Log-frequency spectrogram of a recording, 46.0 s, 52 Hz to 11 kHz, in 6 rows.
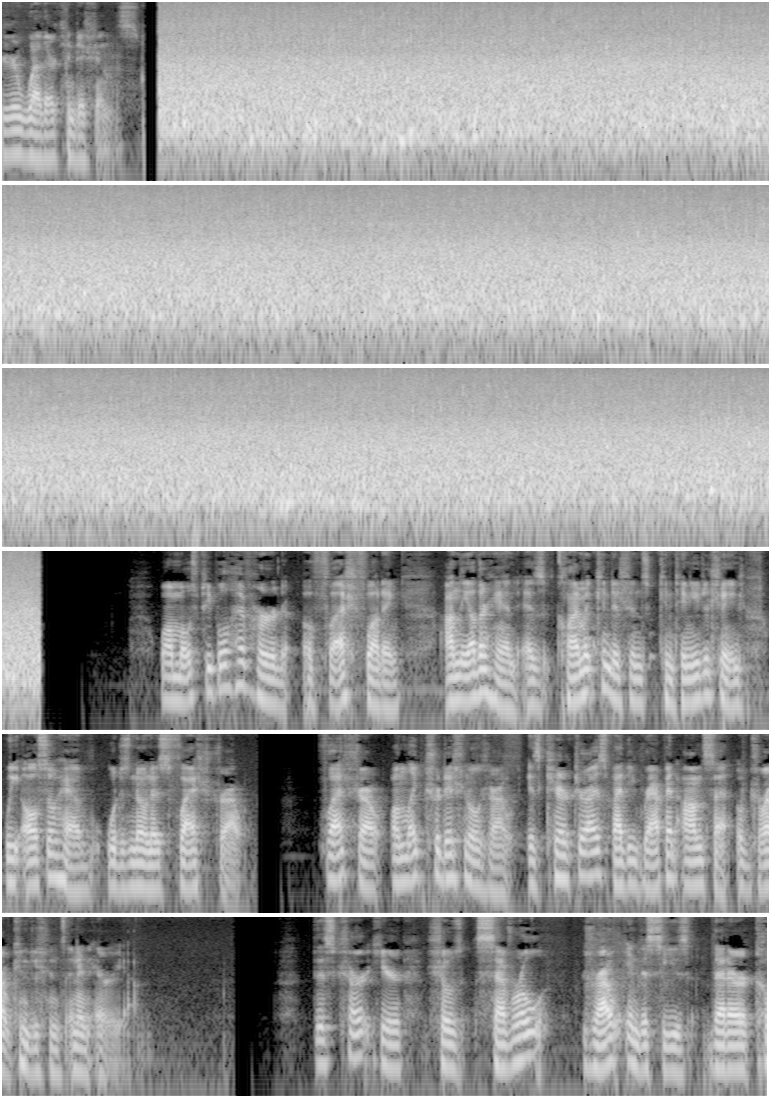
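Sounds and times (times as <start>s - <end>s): rushing water: 1.6s - 23.4s.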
